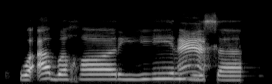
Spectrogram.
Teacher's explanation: Abqariyyin, kofnya pendek. Abqariyyin hisan, sa-nya yang panjang.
